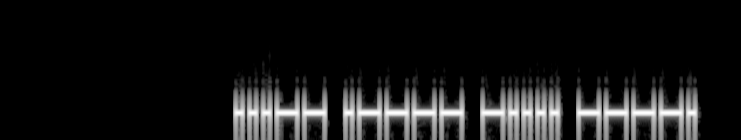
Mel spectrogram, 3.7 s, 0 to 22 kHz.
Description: Morse code, heard as a keyed tone, about 34 wpm, 700 Hz. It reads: 3169
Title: Numbers - 4-Digit 35wpm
